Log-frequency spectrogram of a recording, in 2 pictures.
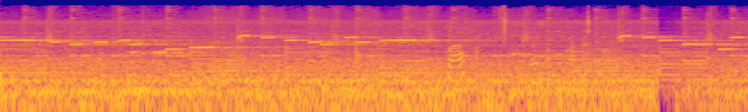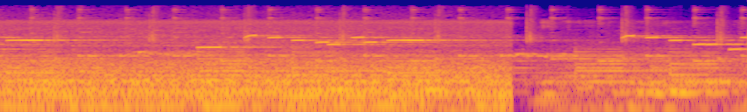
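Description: Background music with a repeating melody, the same phrase coming round every few seconds; the bass drops out near the end.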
